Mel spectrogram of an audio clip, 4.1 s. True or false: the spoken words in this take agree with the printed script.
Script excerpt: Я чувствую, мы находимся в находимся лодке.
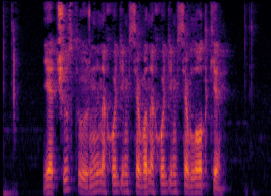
true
